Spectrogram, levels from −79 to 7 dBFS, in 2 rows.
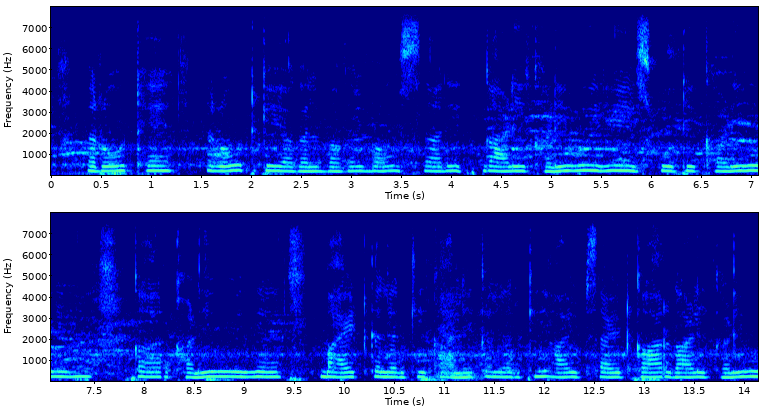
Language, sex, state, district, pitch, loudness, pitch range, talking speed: Hindi, female, Maharashtra, Pune, 215 Hz, -43 LUFS, 210-230 Hz, 135 wpm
